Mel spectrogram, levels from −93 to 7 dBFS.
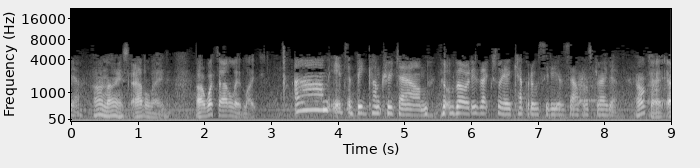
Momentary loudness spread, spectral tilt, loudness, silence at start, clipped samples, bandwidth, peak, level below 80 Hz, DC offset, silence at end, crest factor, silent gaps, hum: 12 LU; -4.5 dB/octave; -20 LUFS; 0 s; under 0.1%; 7.2 kHz; -2 dBFS; -52 dBFS; 2%; 0 s; 18 dB; none; none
